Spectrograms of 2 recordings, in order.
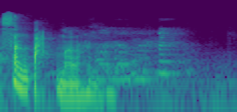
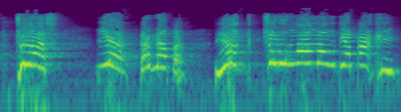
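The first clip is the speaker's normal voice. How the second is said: much higher, loud, laughing with joy; excited woman; 9 dB louder than usual. Retold or imitated. Healed woman tells preacher she can talk, overjoyed. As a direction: bubble over with delight.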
